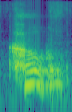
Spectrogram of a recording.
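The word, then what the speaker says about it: هو: Jadi al-aslu fihi hu.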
